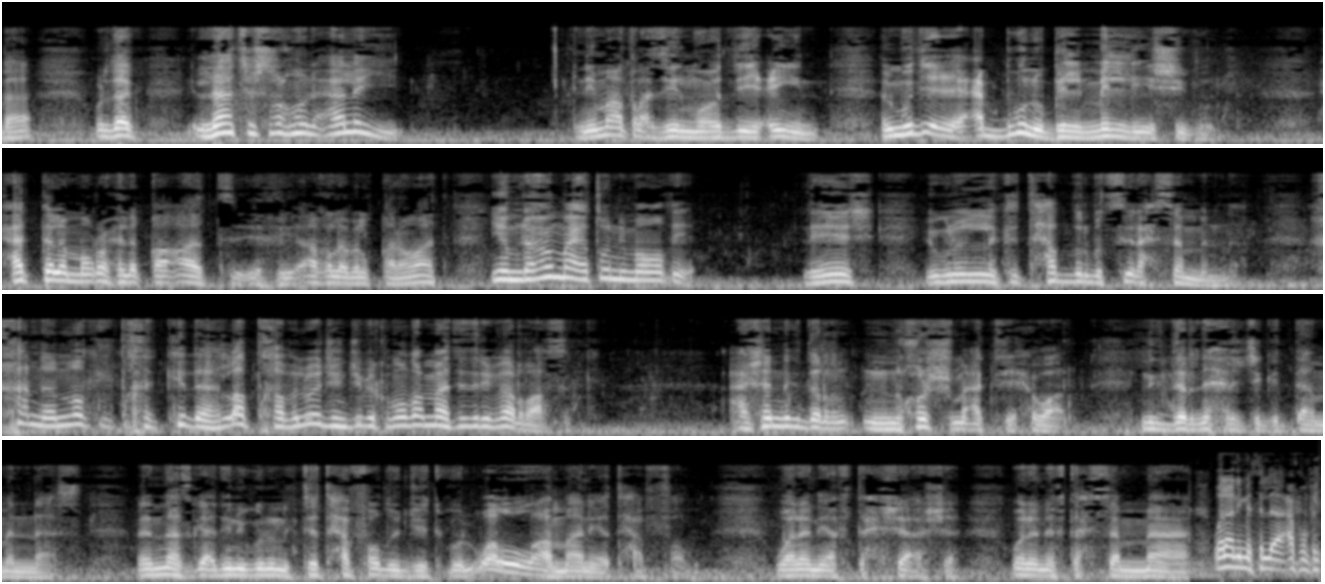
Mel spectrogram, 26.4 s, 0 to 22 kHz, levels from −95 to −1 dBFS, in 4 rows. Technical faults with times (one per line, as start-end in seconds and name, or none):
25.76-26.41 wrong sample rate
